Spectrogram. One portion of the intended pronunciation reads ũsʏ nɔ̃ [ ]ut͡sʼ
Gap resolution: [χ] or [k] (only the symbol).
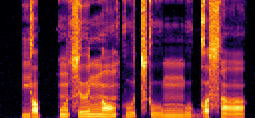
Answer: k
